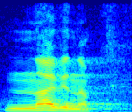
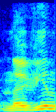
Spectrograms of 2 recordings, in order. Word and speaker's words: Навин: Как правильно, Навин или Навин? С еврейскими именами всегда сложность, где ударение ставить. Для русских, наверное, привычно Навин, да? Иисус Навин. Правильнее как? Без разницы – Слава Богу, сегодня многие моменты в русском языке откорректировали и, и так правильно, и так правильно.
